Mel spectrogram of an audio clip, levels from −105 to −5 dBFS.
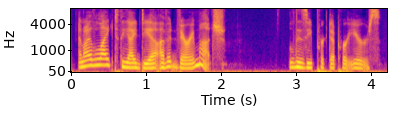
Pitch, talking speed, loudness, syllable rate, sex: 185 Hz, 200 wpm, -16 LUFS, 6.1 syllables/s, female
